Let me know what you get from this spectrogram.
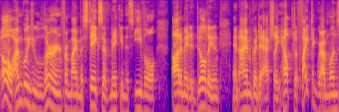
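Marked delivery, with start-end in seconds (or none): none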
